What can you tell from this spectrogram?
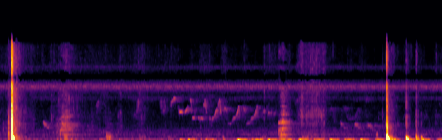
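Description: Two sharp chopping strikes, one just after the start and one near the end, the second followed by a few lighter knocks, with a low rumble underneath.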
